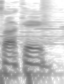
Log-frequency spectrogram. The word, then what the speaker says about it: sake: And finally, I'm going to close out with my new passion, sake. It's not sake, it's pronounced sake.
